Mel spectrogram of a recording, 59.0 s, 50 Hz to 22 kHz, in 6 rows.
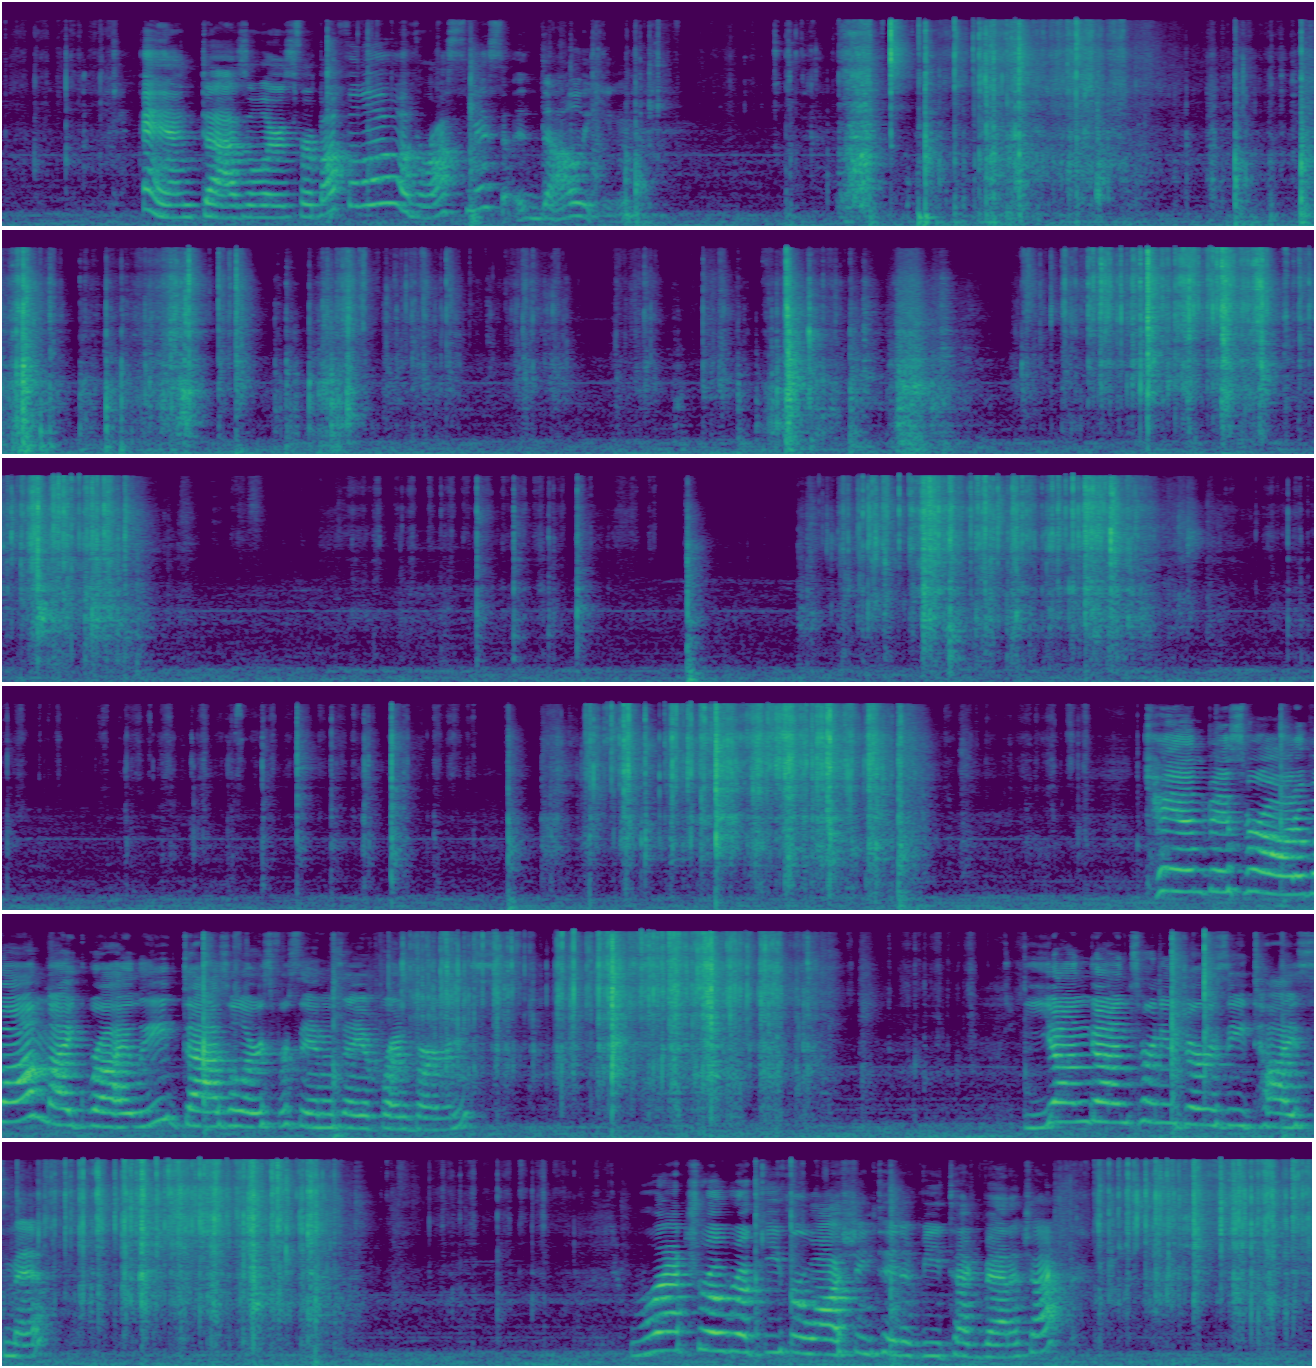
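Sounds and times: wrappers tearing and crinkling: 0:06.0 - 0:08.5, 0:09.8 - 0:16.8, 0:17.5 - 0:20.9, 0:25.7 - 0:28.7, 0:33.6 - 0:36.5, 0:42.2 - 0:45.7, 0:49.4 - 0:51.9, 0:57.3 - 0:59.0.

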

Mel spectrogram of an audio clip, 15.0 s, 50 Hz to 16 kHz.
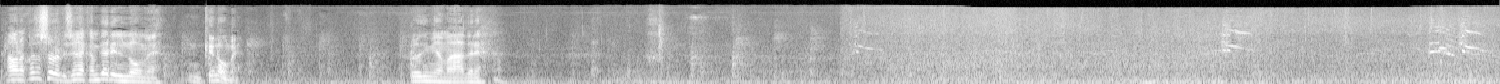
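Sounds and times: sea waves washing: 0:05.6 - 0:15.0
seagull cries: 0:08.4 - 0:09.0, 0:10.9 - 0:15.0.

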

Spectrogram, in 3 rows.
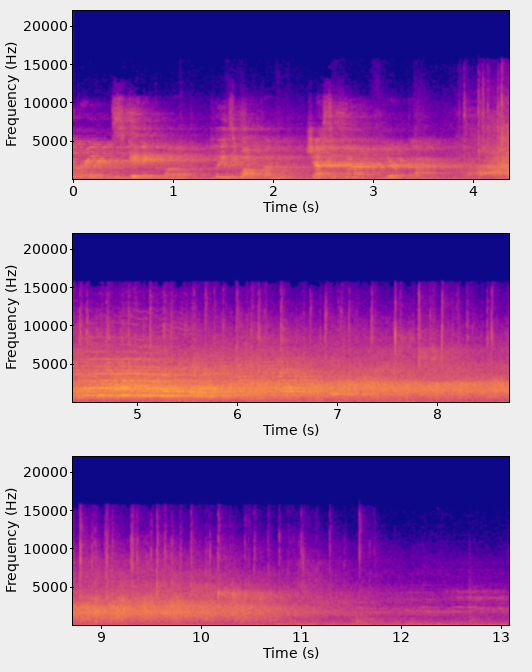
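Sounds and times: audience applause: 0:03.9 - 0:11.4.

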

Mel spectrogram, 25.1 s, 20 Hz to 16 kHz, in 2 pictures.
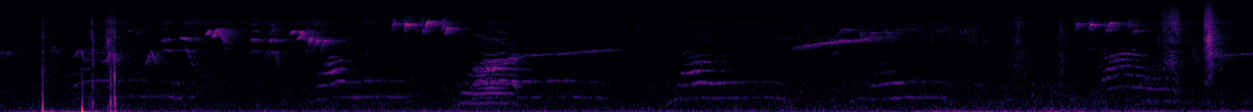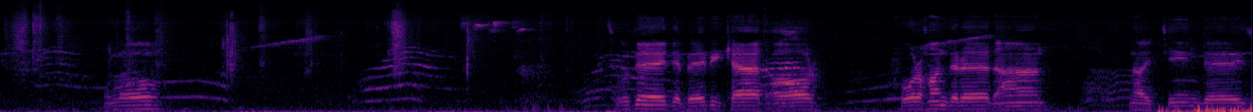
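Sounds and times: cat meowing: 0:03.2 - 0:04.0, 0:04.6 - 0:06.0, 0:06.7 - 0:07.9, 0:08.6 - 0:09.5, 0:11.0 - 0:11.9, 0:12.8 - 0:15.0, 0:16.0 - 0:17.3, 0:18.3 - 0:19.4, 0:20.1 - 0:21.6.

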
